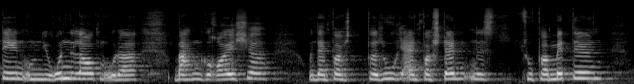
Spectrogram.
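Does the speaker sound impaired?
Yes: deafness; German sign language, Ava app on iPhone for captions, interpreters or communication assistant in groups; can speak aloud, salesman doubted deafness because of speaking.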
